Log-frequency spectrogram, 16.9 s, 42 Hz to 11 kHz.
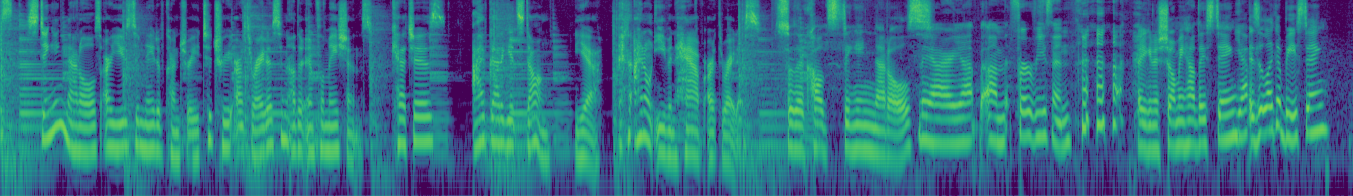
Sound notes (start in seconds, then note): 13.4 softly laughs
